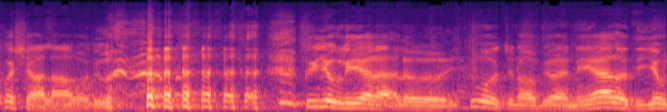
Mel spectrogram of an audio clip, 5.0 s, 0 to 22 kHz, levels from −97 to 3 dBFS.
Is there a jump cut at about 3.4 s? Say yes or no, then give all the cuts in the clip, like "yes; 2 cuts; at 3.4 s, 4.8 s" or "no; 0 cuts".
yes; 1 cut; at 3.4 s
